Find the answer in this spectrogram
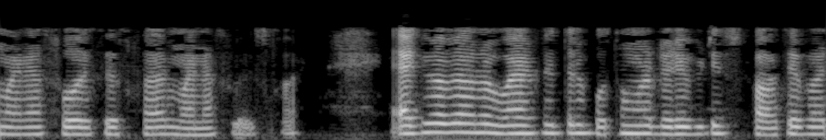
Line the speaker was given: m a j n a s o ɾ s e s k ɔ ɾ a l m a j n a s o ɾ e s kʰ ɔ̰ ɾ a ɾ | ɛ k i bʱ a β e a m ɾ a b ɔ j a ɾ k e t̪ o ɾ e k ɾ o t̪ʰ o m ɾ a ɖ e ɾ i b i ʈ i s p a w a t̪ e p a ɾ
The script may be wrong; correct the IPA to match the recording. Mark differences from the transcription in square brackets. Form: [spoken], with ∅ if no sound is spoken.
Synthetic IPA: m a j n a s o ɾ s e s k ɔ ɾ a [ɾ] m a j n a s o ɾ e s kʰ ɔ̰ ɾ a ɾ | ɛ k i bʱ a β e a m ɾ a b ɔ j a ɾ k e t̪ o ɾ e [p] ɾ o t̪ʰ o m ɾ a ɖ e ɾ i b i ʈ i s p a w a t̪ e p a ɾ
